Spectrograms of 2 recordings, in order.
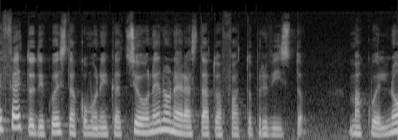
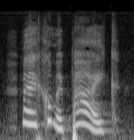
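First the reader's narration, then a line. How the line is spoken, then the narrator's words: Woman exclaiming. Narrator (Italian): esclamò la signora Nickleby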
